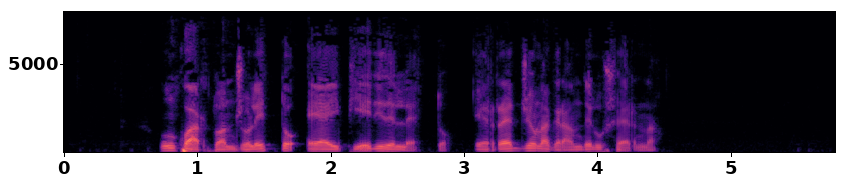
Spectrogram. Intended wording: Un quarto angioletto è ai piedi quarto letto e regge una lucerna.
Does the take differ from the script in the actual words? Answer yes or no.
yes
